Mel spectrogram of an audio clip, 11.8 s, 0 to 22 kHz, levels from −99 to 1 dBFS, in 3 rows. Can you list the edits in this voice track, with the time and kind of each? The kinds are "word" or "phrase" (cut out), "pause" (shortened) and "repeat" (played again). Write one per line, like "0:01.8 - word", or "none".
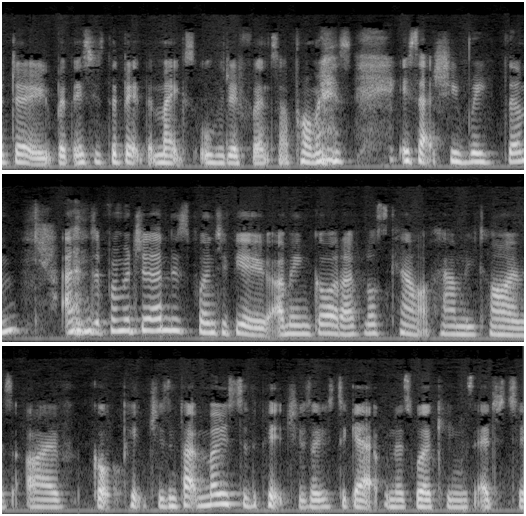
0:08.4 - pause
